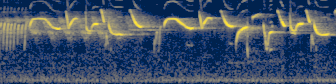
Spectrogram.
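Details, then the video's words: Black-red mosaic canary giving clear whistled notes that dip and rise in smooth, wavering slurs, repeated several times in a loose sequence. "BEAUTIFUL SONG OF BLACKRED MOSAIC CANARY"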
